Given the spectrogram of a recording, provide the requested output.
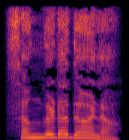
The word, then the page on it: ಸಂಗಟದಳೆ: kannada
